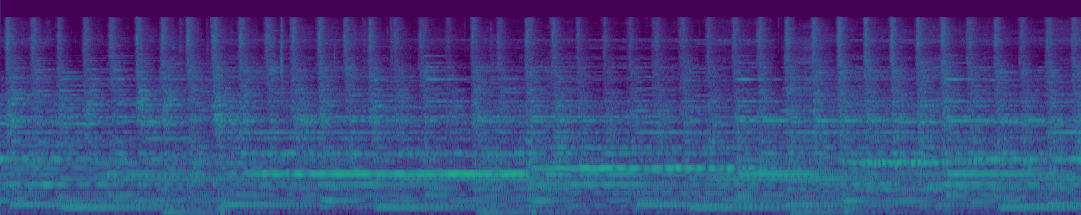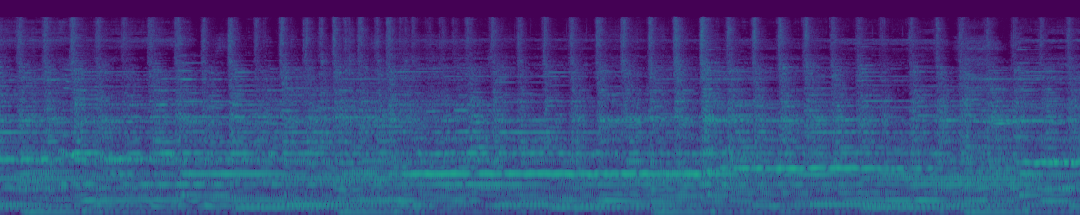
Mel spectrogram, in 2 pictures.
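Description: Live instrumental music: a guitar plays quickly picked notes over a keyboard's held tones, with a low bass figure that repeats about every three seconds.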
